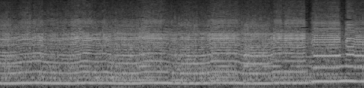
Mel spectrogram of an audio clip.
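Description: Clarinet playing a low held note in Hindustani classical style, its pitch wavering and sliding in small ornaments, then stepping up to a higher note near the end. Steady harmonium accompaniment sounds beneath it.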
